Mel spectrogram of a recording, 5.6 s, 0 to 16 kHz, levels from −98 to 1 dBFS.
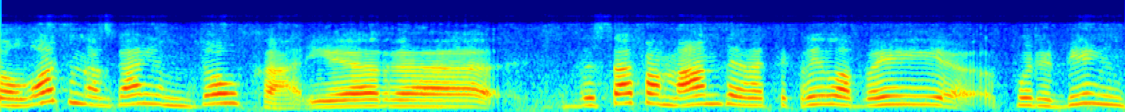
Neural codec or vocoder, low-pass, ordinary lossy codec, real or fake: codec, 16 kHz, 1.1 kbps, Voila-Tokenizer; 7.2 kHz; Opus, 16 kbps; fake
